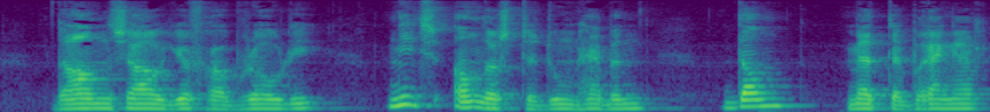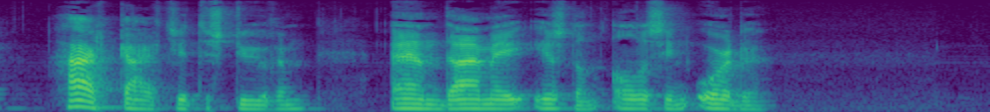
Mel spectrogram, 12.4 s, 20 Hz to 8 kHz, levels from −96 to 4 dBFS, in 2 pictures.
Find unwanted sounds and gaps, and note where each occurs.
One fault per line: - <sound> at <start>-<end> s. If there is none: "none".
none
